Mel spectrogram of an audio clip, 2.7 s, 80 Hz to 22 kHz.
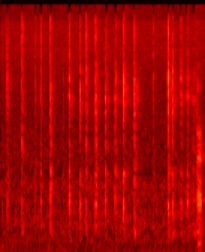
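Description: A small cardboard box is tapped rapidly, giving a quick run of light, dry clicks about 19 taps in under three seconds, each with a short bright ring.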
